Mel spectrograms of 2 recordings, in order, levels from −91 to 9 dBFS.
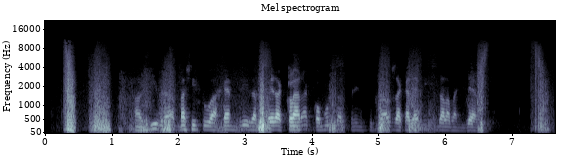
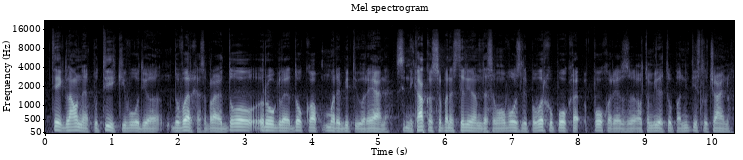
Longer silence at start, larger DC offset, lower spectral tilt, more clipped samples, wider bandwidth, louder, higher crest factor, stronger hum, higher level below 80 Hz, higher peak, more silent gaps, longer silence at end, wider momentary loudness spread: about the same, 0.25 s vs 0.15 s; neither; about the same, -8 dB/octave vs -7.5 dB/octave; neither; second, 10 kHz vs 12 kHz; second, -27 LUFS vs -22 LUFS; about the same, 24 dB vs 22 dB; neither; about the same, -50 dBFS vs -48 dBFS; second, -4 dBFS vs 0 dBFS; neither; about the same, 0.1 s vs 0.05 s; first, 15 LU vs 8 LU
